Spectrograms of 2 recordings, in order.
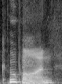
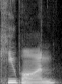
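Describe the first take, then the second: First: The first syllable sounds like the word coo. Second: The first syllable sounds like the letter Q.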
